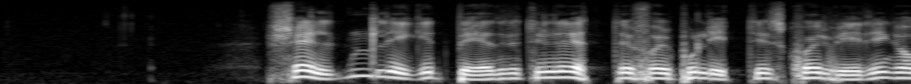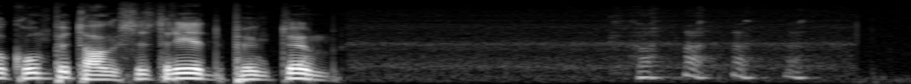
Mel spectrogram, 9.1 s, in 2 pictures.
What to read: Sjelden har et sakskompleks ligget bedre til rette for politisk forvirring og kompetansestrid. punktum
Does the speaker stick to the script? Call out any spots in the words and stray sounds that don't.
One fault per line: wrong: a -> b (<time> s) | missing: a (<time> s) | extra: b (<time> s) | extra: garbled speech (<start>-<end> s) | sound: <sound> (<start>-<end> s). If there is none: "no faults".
missing: har et sakskompleks (1.9 s)
sound: laugh (7.6-8.7 s)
